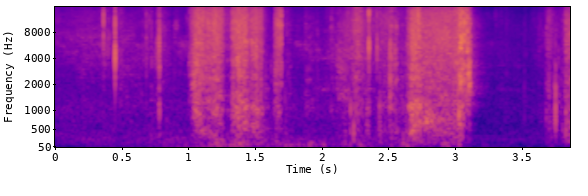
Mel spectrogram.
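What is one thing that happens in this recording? Sandpaper rubs back and forth across wood in quick, scratchy strokes.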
